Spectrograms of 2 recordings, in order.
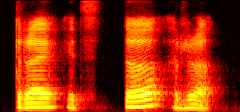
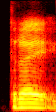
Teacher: Tray, it's coming from the tongue touching the teeth.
